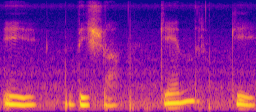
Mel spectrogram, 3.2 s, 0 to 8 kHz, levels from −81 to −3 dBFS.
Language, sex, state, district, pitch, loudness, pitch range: Hindi, female, Haryana, Rohtak, 215 Hz, -15 LUFS, 200-240 Hz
